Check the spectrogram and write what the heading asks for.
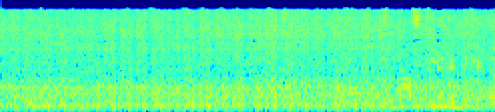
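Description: Steady, loud drone of a ship's machinery running, heard inside a compartment on board.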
